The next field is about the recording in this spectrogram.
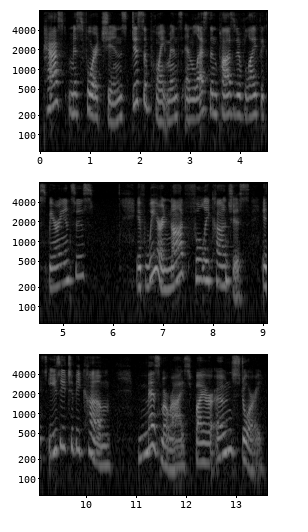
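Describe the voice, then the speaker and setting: Woman reading aloud, slightly halting. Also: medium pitch. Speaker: host of a read-aloud series. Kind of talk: casual introduction and reading aloud from a self-help book.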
